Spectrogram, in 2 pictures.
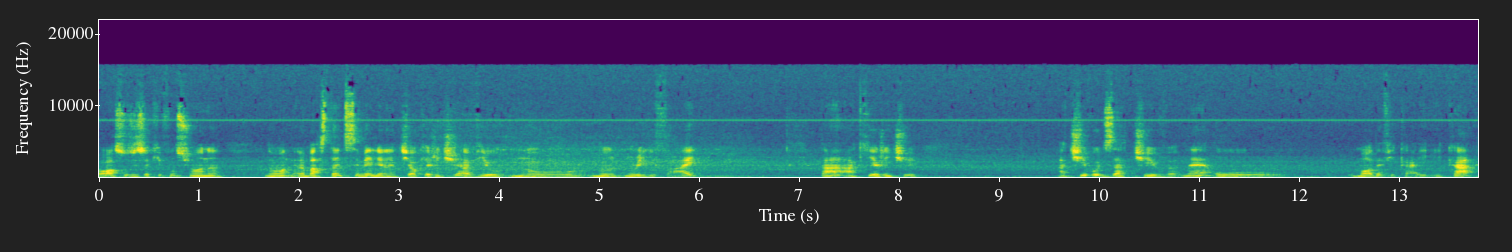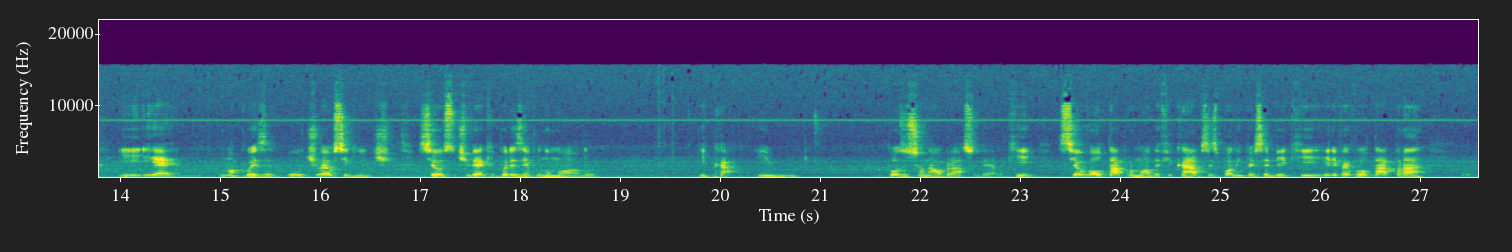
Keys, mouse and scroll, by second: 1.4-2.4 middle drag, 6.3 middle click, 15.1 g, 18.8 click, 19.8 r, 21.6 click, 23.4-27.5 drag.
